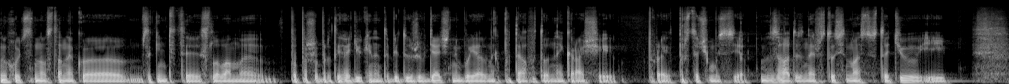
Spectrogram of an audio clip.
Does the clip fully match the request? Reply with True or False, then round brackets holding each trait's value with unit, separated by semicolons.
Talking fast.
True (170 wpm)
